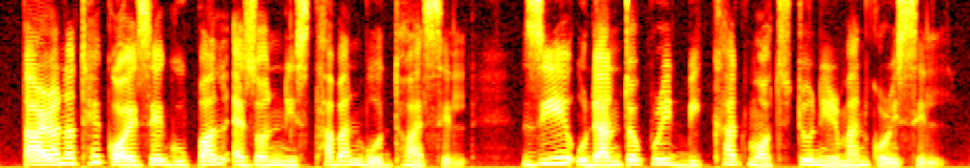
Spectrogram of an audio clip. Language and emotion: Assamese, neutral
